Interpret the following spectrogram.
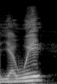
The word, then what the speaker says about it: Yahweh: Yahweh, c'est la manière dont nous avons de le prononcer. Mais les lettres hébraïques sont imprononçables.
